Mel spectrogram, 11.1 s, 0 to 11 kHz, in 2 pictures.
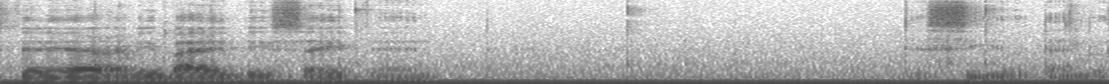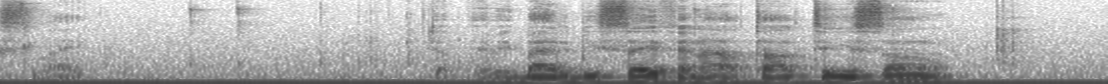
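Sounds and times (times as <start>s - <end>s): low background noise: 0.0s - 11.0s
computer mouse click: 3.1s - 3.3s, 4.6s - 7.7s.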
